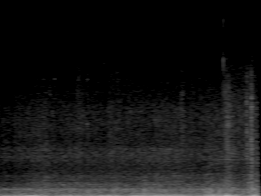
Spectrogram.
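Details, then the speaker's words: Vehicle driven after about four months, new carburetor fitted: low engine note surging and sagging under held throttle, stumbling and cutting out like with the old carburetor; owner unsure if ignition or carb. "please stop please stop this this is exactly what it did with the old carburator"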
